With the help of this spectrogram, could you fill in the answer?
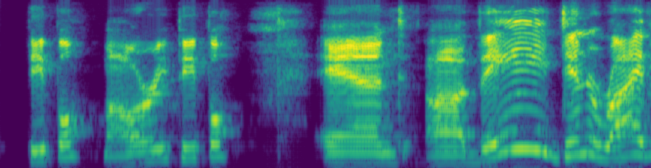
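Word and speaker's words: Māori: people in New Zealand were thee it is pronounced Mauri Mauri people Maori people and they didn't arrive in New Zealand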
